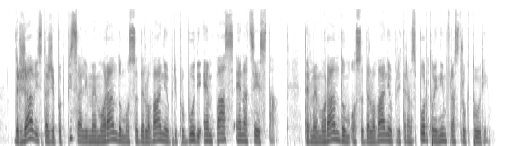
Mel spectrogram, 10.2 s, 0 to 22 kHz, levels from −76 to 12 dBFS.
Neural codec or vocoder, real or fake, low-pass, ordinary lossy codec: vocoder, 44.1 kHz, 128 mel bands every 512 samples, BigVGAN v2; fake; 19.8 kHz; none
